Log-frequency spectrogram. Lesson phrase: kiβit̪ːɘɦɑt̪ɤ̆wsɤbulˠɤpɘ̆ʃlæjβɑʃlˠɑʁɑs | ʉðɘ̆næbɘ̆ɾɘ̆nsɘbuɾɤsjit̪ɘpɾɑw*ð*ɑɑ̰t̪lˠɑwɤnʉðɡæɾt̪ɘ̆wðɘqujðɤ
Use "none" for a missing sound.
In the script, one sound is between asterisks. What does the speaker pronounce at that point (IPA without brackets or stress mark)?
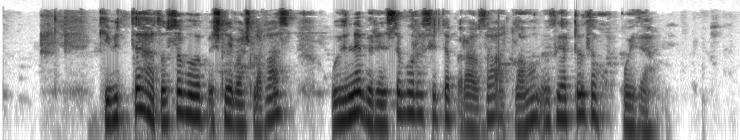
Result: z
